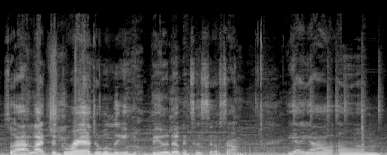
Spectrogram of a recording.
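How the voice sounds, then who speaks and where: A woman's voice: fairly low pitch, a little slow, music in the background. A woman chatting casually to her vlog viewers in a familiar way, with slightly lispy S sounds from wearing a retainer, recorded on a cell phone. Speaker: vlogger. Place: inside a car, then in stores.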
